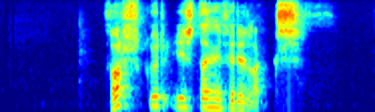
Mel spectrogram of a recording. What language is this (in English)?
Icelandic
